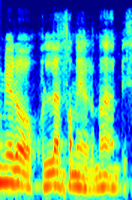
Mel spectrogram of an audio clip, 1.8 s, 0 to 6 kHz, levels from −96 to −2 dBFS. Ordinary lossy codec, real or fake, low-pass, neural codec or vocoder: none; real; 5.4 kHz; none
